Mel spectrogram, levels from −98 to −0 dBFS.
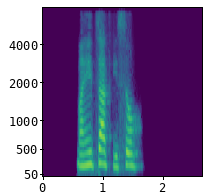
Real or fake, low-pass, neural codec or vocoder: fake; 7.2 kHz; codec, 16 kHz, 0.5 kbps, X-Codec, HuBERT features, trained on general audio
